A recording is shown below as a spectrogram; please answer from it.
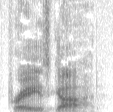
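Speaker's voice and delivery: ordinary delivery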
